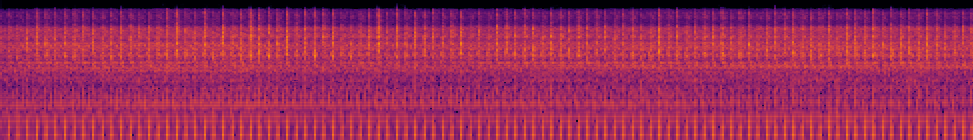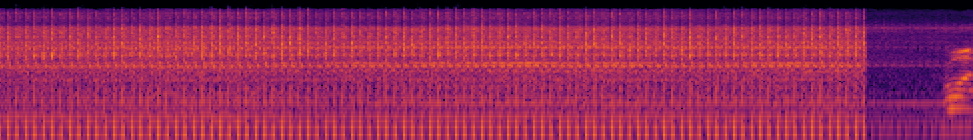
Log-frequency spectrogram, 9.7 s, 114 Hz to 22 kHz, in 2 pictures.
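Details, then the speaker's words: Mountfield 164 lawn mower engine, previously partially seized, first run after freeing: fast steady single-cylinder buzz, no knocking, smoke or stumbling; normal running. "that lawnmower, as you can hear, is in the background running away. It's not smoking, not doing anything it shouldn't do."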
